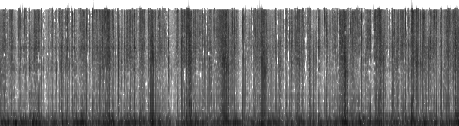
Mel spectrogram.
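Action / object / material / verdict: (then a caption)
scrape / metal microphone mesh grille / metal mesh / none. Long yellow nails on both hands scratch fast and hard at the sides of the mesh grille of a black metal USB microphone, with no cover on it. The close-up scraping forms a dense, continuous rasp of quick strokes over a boomy low rumble, with bright crackly edges on each stroke.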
